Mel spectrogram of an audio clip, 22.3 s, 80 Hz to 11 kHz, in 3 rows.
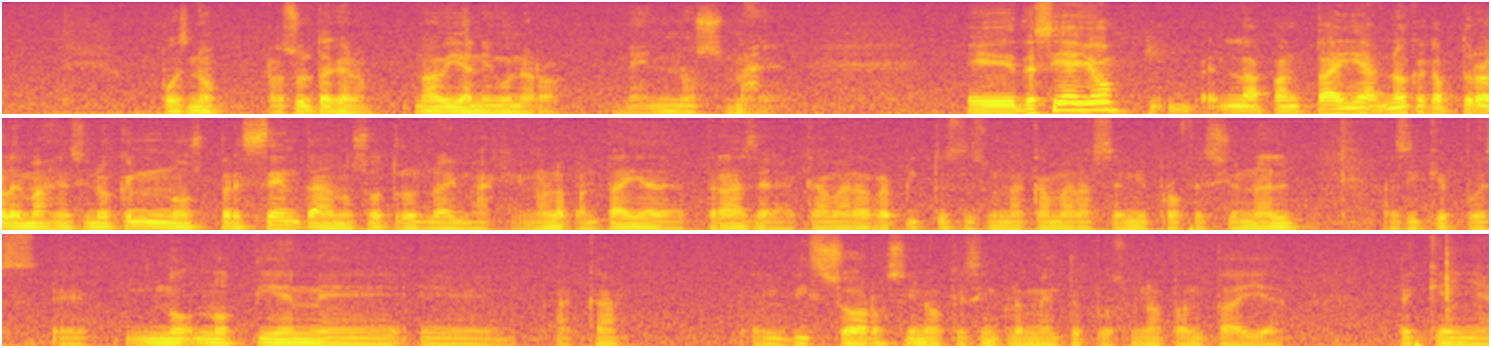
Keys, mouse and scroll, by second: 0.0 click, 2.0 click, 22.2 Tab.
